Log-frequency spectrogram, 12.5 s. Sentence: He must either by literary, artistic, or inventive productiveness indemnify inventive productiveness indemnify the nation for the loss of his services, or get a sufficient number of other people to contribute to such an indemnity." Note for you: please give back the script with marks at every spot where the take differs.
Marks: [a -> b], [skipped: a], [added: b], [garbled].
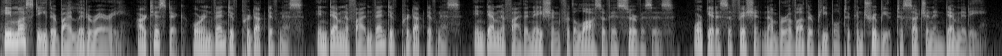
He must either by literary, artistic, or inventive productiveness indemnify inventive productiveness indemnify the nation for the loss of his services, or get a sufficient number of other people to contribute to such an indemnity."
